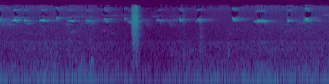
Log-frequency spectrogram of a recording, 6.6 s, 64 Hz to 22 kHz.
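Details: Common kingfisher recorded at Warandeputten, 2018, giving many piercing, high-pitched short whistles in quick irregular series, with one sharp broadband click midway and a constant low rumble underneath.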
